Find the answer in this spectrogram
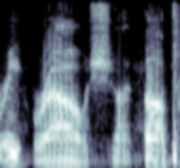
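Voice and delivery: very low, slow, drawn-out under-breath muttering. Retelling sitting through a long-winded speaker, retelling a mutter under breath. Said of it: "just under my breath".

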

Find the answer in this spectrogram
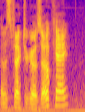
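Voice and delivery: normal talking voice

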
